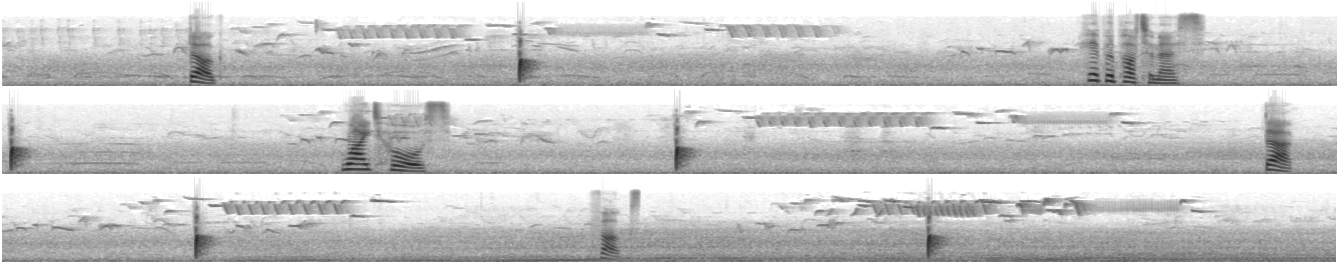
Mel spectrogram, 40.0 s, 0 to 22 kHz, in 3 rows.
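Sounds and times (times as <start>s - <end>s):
bird chirps: 0.0s - 8.8s, 12.0s - 13.9s, 16.2s - 40.0s
short plop: 13.4s - 13.7s, 20.1s - 20.3s.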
